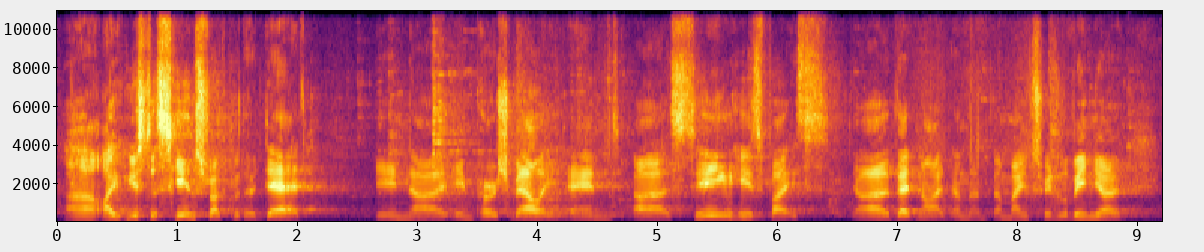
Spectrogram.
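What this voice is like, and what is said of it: Australian accent. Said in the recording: “my accent, I'm Australian”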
